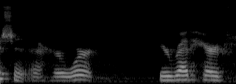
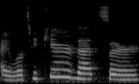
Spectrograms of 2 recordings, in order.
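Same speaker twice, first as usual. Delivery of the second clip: bitter, cruel, sneering sarcastic tone; 4 semitones higher than usual. Reading a novel, Jonas mocks the instructions he heard: cruel sarcastic mimicking voice. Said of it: "Jonas mimicked in a cruel, sarcastic voice".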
